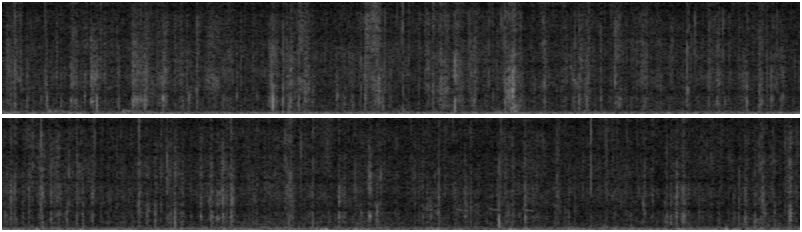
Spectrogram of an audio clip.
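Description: Open wood fire crackling, with irregular sharp pops and snaps over a low steady rumble.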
